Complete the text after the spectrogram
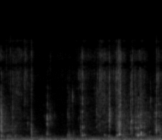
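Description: A dog sniffs eagerly up close.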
